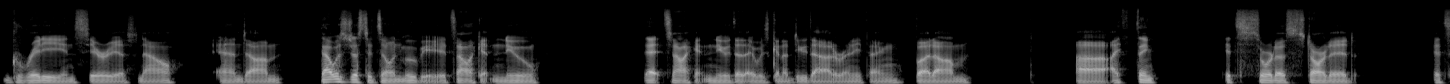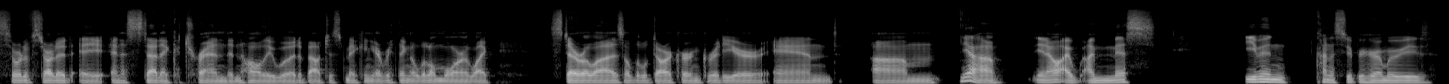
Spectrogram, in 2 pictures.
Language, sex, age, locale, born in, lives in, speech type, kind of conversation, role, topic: English, male, 30-34, en-US, United States, United States, conversation, unstructured, none, Which songs and movies defined your teenage years, and what memories and connections do they hold?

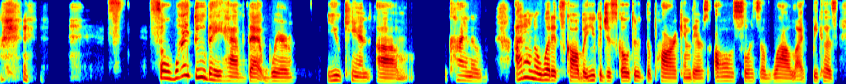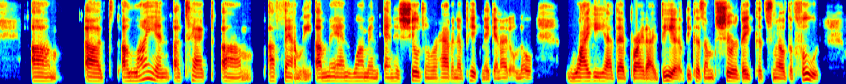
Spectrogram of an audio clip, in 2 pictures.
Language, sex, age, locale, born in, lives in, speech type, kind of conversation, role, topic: English, female, 45-49, en-US, United States, United States, conversation, podcast, host, What are some meaningful ways we can all help protect endangered animals and their habitats?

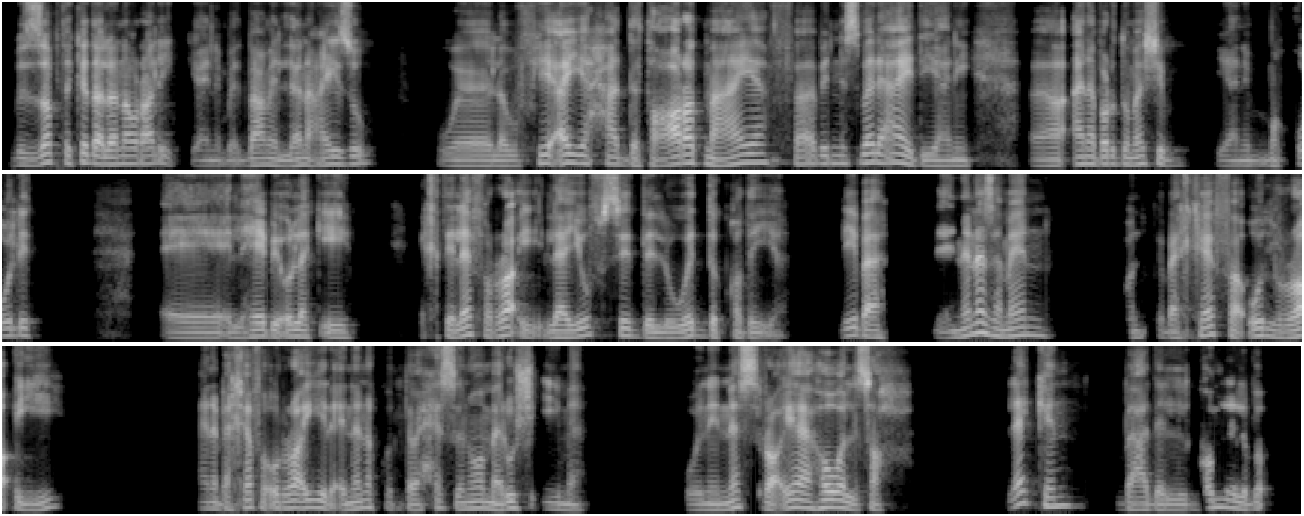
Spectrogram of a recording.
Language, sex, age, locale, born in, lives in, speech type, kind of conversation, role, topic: Arabic, male, 20-24, ar-EG, Egypt, Egypt, conversation, podcast, guest, إزاي تتغلّب على خوفك من إنك تعبّر عن رأيك؟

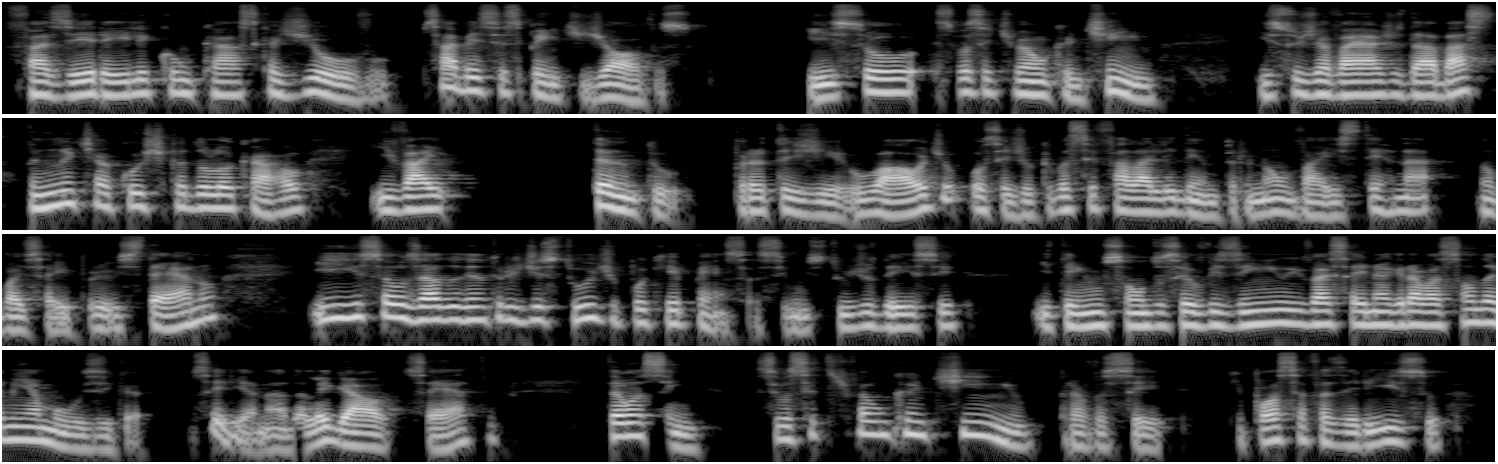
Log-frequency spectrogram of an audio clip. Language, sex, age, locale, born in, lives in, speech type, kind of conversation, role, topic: Portuguese, male, 30-34, pt-BR, Brazil, Portugal, conversation, advice, advisor, Como posso relaxar em casa sem ser interrompido por barulho e distrações?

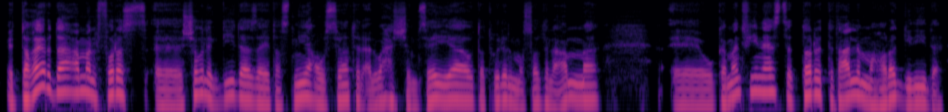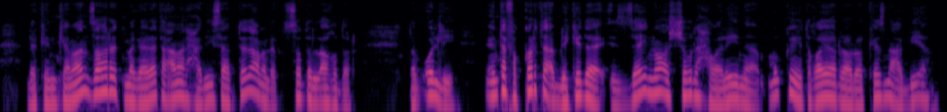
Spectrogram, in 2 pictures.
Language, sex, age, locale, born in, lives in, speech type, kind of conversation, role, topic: Arabic, male, 20-24, ar-EG, Egypt, Egypt, read, expert-assistant, expert, ليه درجة حرارة الأرض بتزيد؟ إيه الأسباب اللي ورا التغير المناخي؟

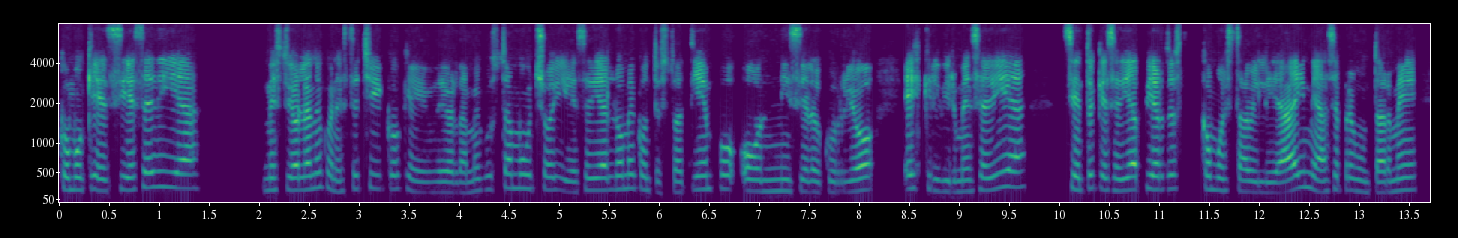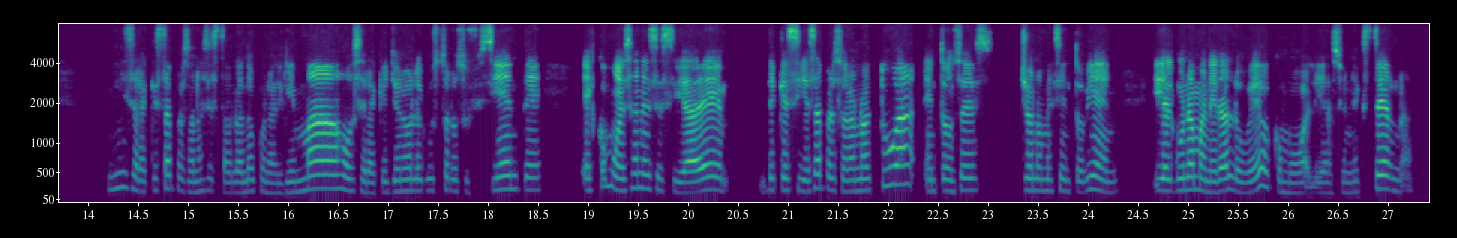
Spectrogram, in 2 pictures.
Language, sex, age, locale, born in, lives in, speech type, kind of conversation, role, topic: Spanish, female, 30-34, es-VE, Venezuela, United States, conversation, advice, user, ¿Cómo puedo motivarme por mí mismo sin depender de la aprobación de los demás?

